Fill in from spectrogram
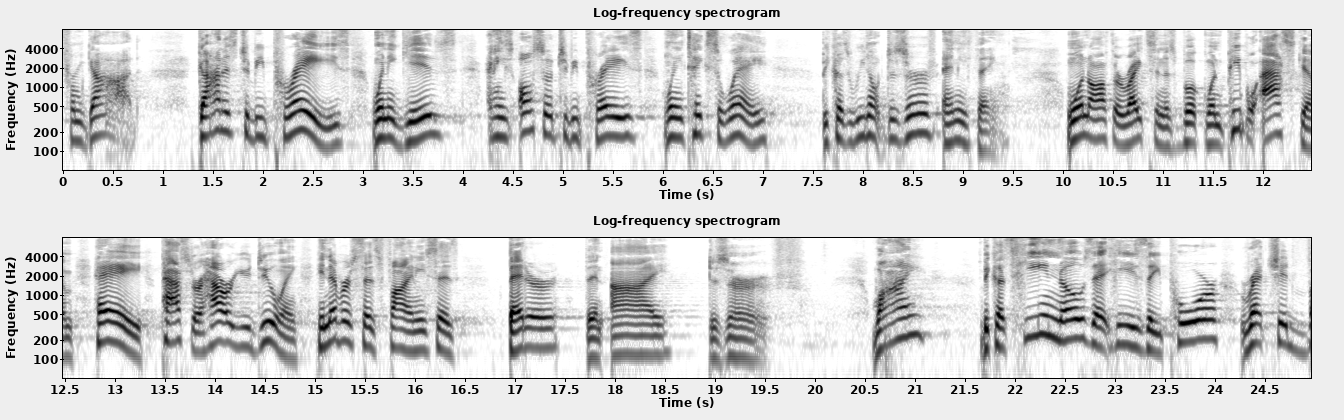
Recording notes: Faith Baptist Church in Hamilton, NJ.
